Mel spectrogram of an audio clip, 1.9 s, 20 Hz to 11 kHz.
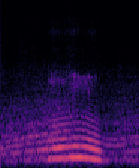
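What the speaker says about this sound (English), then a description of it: "All right, back in sport mode. Let's accelerate." A Toyota RAV4 compact SUV on winter tires accelerates in sport mode, heard from inside as a smooth engine hum that climbs steadily in pitch, then eases off, with no talking.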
